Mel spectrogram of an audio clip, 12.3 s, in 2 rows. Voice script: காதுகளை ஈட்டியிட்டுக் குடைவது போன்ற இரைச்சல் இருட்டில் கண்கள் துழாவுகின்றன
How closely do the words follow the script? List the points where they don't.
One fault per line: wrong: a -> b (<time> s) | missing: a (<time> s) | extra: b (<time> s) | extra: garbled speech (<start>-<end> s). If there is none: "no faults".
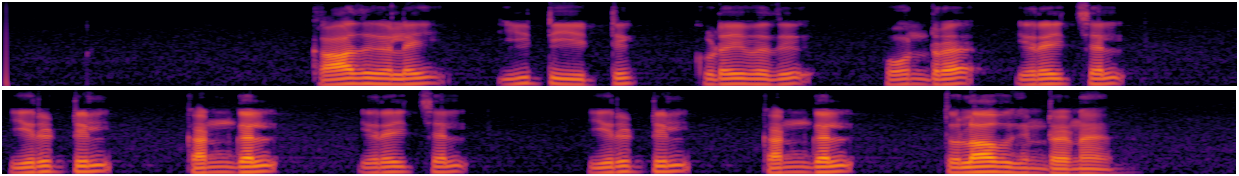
extra: இரைச்சல் இருட்டில் கண்கள் (8.0 s)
